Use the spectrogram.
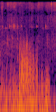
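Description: Hooves of a small goat on a farm for sale clop softly in a short irregular run, close by, over a low rumbling background with no talk.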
